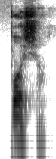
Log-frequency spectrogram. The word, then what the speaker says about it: pollo: Meaning street sounds like, calle, and there's its vesre equivalent, checa, pollo, meaning chicken, sounds like, pollo.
